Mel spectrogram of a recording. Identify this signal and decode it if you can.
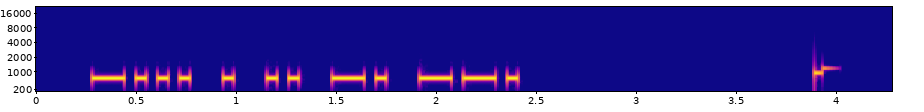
Morse code, heard as a keyed tone, about 22 wpm, 700 Hz. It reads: BEING
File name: 5 Letter Words - First 3 Letters Given - 22wpm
